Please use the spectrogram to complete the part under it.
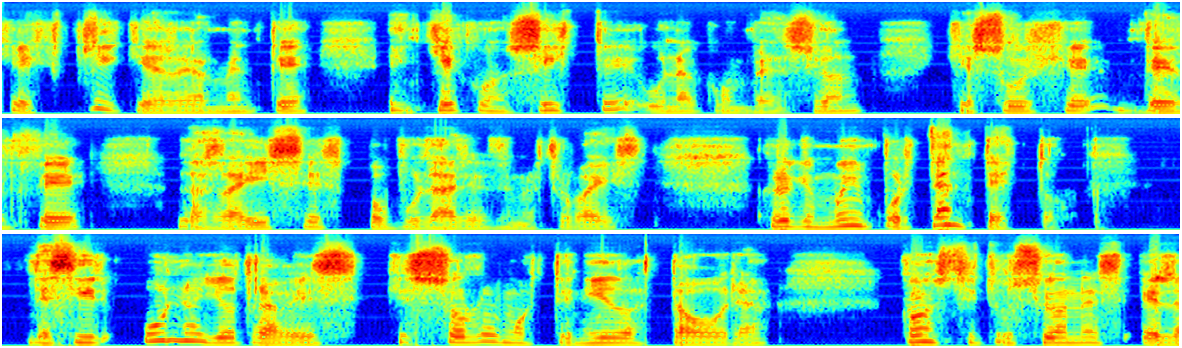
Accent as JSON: {"language": "Spanish", "country": "Chile", "said": "debiera preocuparnos muchísimo como chilenas y chilenos"}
